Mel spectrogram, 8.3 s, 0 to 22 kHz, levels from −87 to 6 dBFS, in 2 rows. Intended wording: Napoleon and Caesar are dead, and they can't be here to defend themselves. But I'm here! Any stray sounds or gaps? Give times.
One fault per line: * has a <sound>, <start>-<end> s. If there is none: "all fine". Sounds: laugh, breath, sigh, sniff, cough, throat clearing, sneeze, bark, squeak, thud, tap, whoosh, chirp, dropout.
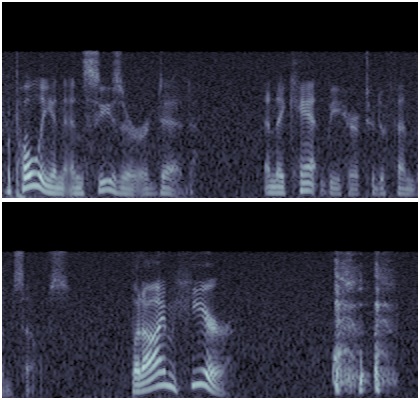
* has a cough, 7.4-8.1 s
